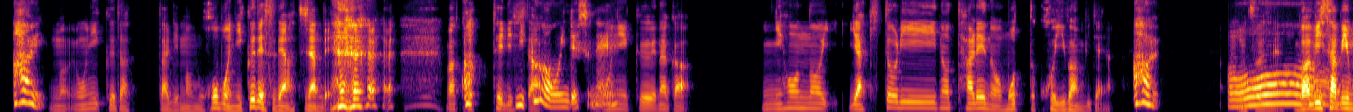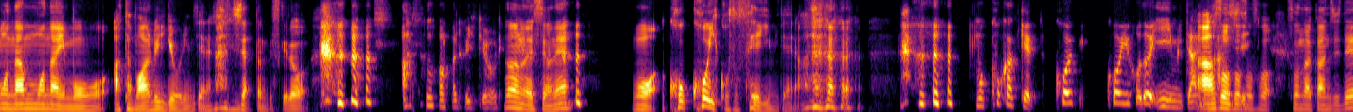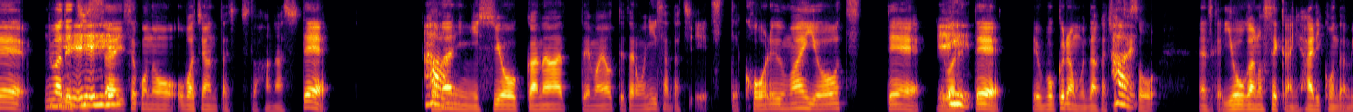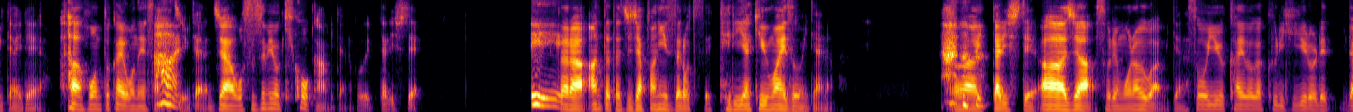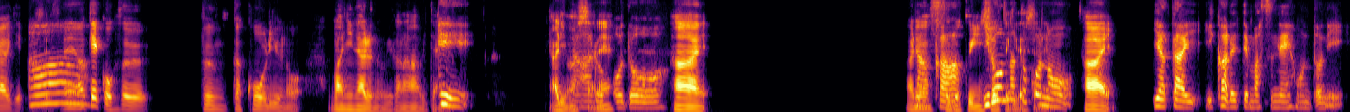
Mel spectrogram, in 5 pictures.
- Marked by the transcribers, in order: laugh; laugh; laughing while speaking: "頭悪い料理"; laugh; laugh; laugh; "られ" said as "ラゲージ"
- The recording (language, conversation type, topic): Japanese, podcast, 市場や屋台で体験した文化について教えてもらえますか？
